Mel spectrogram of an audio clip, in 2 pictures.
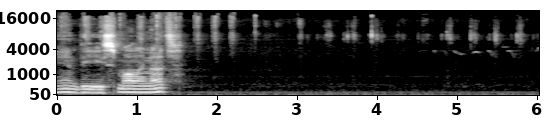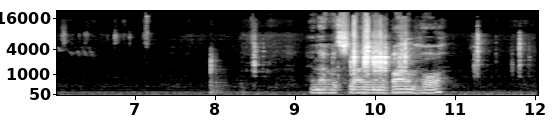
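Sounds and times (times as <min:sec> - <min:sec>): steady low hum: 0:00.0 - 0:12.0
nut unscrewing ticks and squeaks: 0:00.1 - 0:07.3.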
